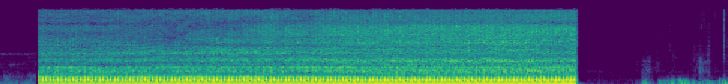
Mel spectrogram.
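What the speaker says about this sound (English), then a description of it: "This is the generator that runs the well pump." Generator that powers a well pump at an off-grid mountain lot, running loud and steady with a constant low engine drone for about seven seconds before cutting off abruptly, leaving near silence and faint shuffling.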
